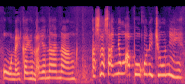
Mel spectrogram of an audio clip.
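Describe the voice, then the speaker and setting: A woman's voice: extremely high pitch, sing-song, moderate pace, a little hiss or hum. A woman playing an anxious, emotional daughter and mother working abroad, in an Ilocano-accented radio drama. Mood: indignant. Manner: emotional, pleading.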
